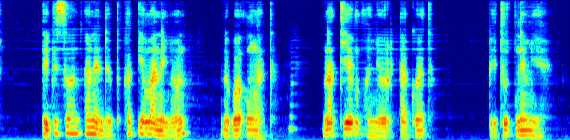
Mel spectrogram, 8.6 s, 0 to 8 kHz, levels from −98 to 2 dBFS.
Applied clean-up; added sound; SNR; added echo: neural mask model DeepFilterNet 3.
